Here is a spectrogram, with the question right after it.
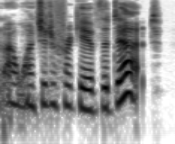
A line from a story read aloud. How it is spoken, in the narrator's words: the father spoke to me quietly, and he said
